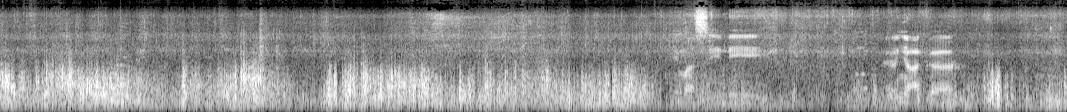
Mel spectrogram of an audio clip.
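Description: Wind buffeting the microphone over the rush of water along a moving boat, loud for about ten seconds and then easing. Faint voices come in near the end.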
